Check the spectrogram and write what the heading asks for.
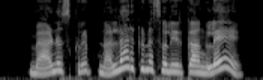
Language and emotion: Tamil, surprised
